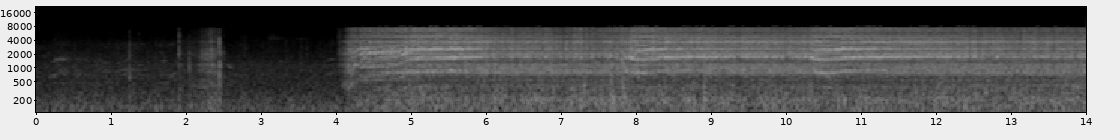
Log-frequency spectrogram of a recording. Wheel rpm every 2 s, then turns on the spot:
0, 0, 160, 230, 230, 230, 230.
none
